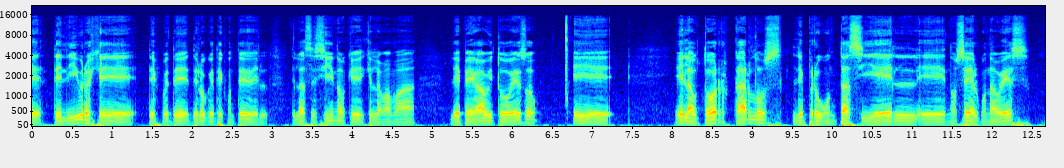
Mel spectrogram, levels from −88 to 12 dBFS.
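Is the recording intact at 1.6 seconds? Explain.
Yes, at 1.6 seconds the speech plays through cleanly, with no dropout, click, distortion or other fault to be heard.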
